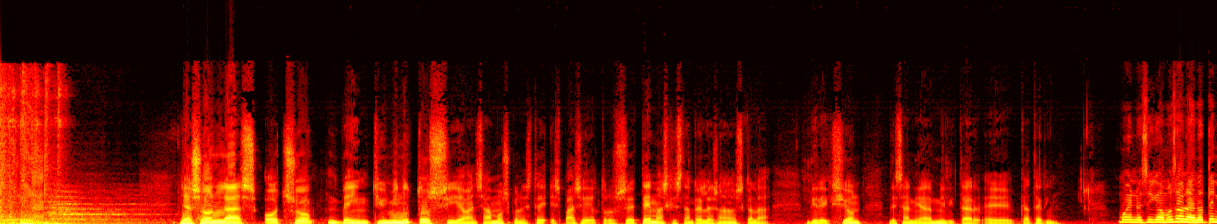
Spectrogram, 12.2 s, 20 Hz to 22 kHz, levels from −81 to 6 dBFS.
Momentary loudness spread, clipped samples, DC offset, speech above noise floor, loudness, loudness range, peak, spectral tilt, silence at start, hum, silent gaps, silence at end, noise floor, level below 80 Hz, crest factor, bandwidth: 16 LU; 0.3%; under 0.1%; 29 dB; -13 LUFS; 8 LU; 0 dBFS; -6 dB/octave; 0 s; none; none; 0 s; -41 dBFS; -28 dBFS; 12 dB; 16.5 kHz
